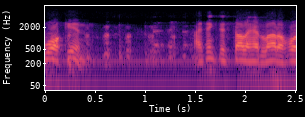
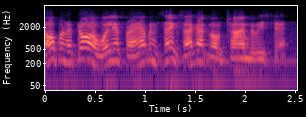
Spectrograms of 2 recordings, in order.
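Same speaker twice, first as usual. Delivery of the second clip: higher, louder, losing patience at the door; exasperated plumber; 8 semitones higher, 3 dB louder than usual. Acted. Plumber shouting at the parrot behind the door, exasperated and raised. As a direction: yell through the door, fed up. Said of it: "this gets more excitable".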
